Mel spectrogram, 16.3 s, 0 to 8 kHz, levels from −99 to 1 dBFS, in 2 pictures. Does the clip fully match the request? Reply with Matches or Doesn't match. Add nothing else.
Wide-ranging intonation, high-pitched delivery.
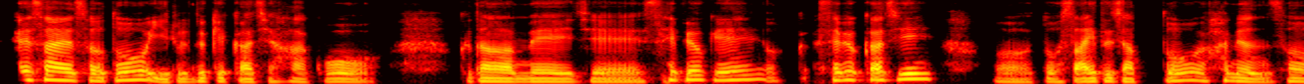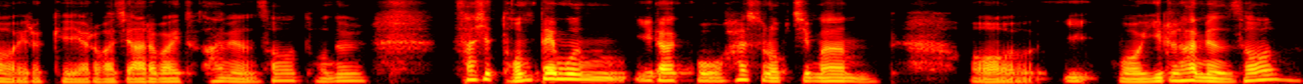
Doesn't match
